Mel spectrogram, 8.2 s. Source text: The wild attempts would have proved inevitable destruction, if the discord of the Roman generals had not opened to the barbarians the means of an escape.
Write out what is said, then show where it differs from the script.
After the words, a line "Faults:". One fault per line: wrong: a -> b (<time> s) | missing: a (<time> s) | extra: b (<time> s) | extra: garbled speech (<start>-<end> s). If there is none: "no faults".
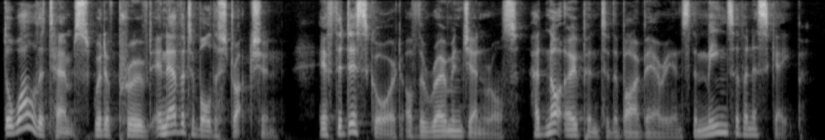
The wild attempts would have proved inevitable destruction, if the discord of the Roman generals had not opened to the barbarians the means of an escape.
Faults:
no faults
